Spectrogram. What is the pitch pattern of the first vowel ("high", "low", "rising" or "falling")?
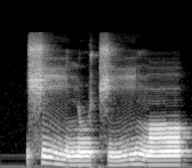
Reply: falling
